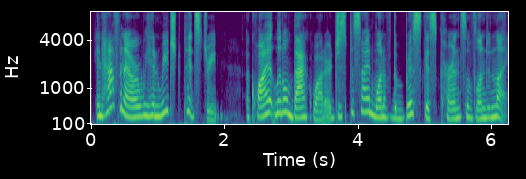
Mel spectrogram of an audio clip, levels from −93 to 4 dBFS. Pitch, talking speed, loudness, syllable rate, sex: 240 Hz, 220 wpm, -20 LUFS, 5.8 syllables/s, female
